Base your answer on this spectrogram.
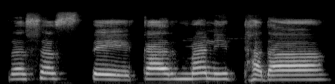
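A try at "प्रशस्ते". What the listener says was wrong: Here this sha is there and sa are there. So maybe carefully chant. Prashaste.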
